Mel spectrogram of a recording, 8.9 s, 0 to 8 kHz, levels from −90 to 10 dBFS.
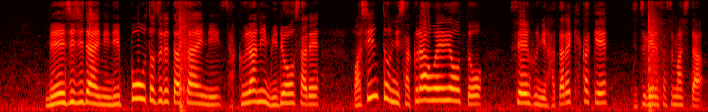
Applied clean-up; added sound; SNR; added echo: none; Hammer; 10 dB; none.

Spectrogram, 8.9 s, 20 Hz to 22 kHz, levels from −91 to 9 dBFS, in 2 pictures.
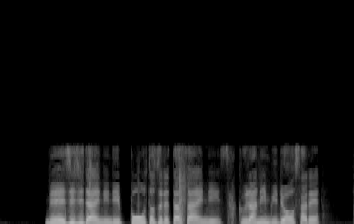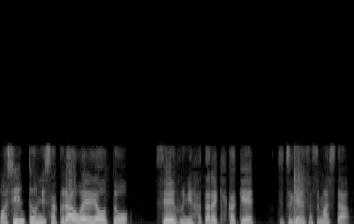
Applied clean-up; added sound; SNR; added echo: neural mask model RNNoise.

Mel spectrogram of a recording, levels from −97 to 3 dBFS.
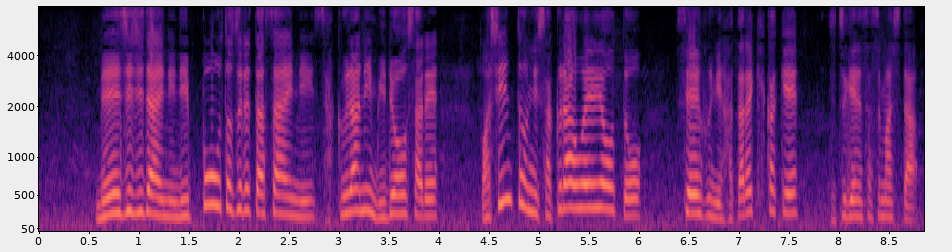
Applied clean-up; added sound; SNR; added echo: none; none; none; none.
